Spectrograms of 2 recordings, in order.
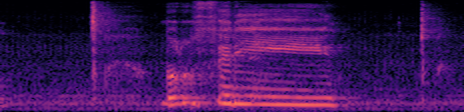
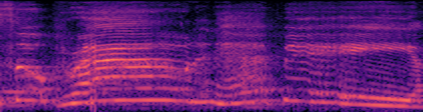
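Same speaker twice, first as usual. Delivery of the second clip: happy tears; 9 semitones higher, much slower than usual. Real, not acted. Hears of son's marriage, grandkids.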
